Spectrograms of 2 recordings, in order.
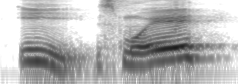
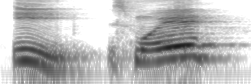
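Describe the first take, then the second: No difference in how they are said.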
